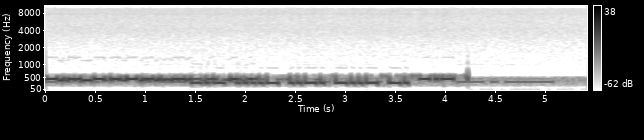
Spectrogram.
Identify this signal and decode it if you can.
Morse code, heard as a keyed tone, about 32 wpm, 300 Hz. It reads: K4FXN
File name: 2016 JAN CW NAQP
